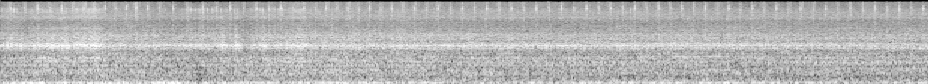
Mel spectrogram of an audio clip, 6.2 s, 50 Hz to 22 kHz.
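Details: 1996 Ford Falcon EF 4.0L inline six: uneven idle with irregular stumble under a steady hiss, in park, neutral or drive; smooth under load, compression in spec, no vacuum leaks. Idle misfire.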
